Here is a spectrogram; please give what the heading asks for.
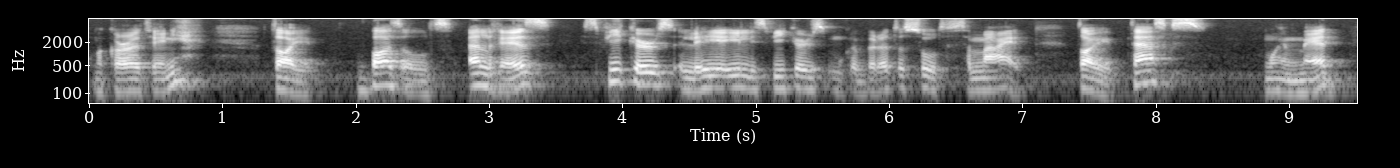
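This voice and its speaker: Male teacher, Egyptian Arabic accent, brisk classroom explainer. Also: medium pitch. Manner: quick, conversational, asks and answers his own questions. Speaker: English teacher. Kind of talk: vocabulary lesson for students.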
